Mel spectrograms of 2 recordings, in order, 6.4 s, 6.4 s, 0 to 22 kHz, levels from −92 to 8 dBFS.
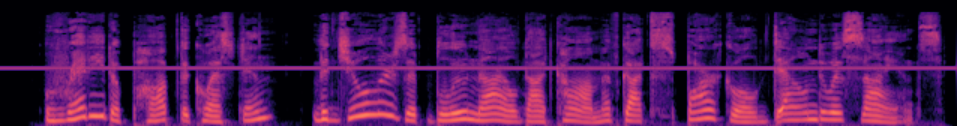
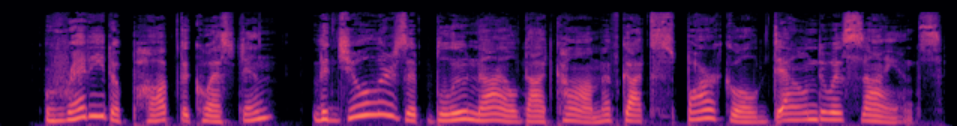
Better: second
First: high-pitched whine; noticeable; throughout; 2.5 kHz, 15 dB below the speech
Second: none

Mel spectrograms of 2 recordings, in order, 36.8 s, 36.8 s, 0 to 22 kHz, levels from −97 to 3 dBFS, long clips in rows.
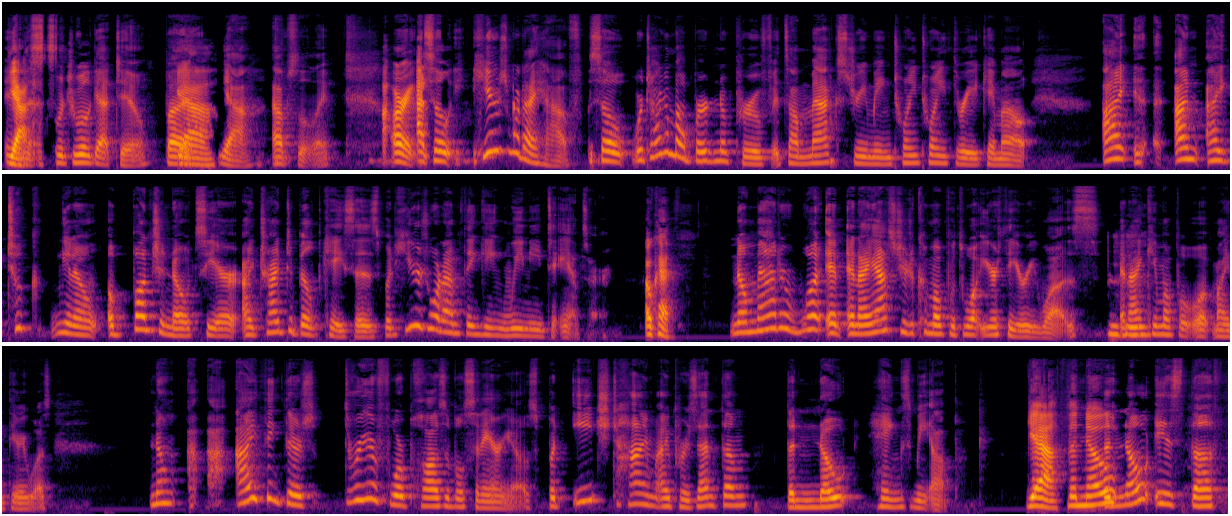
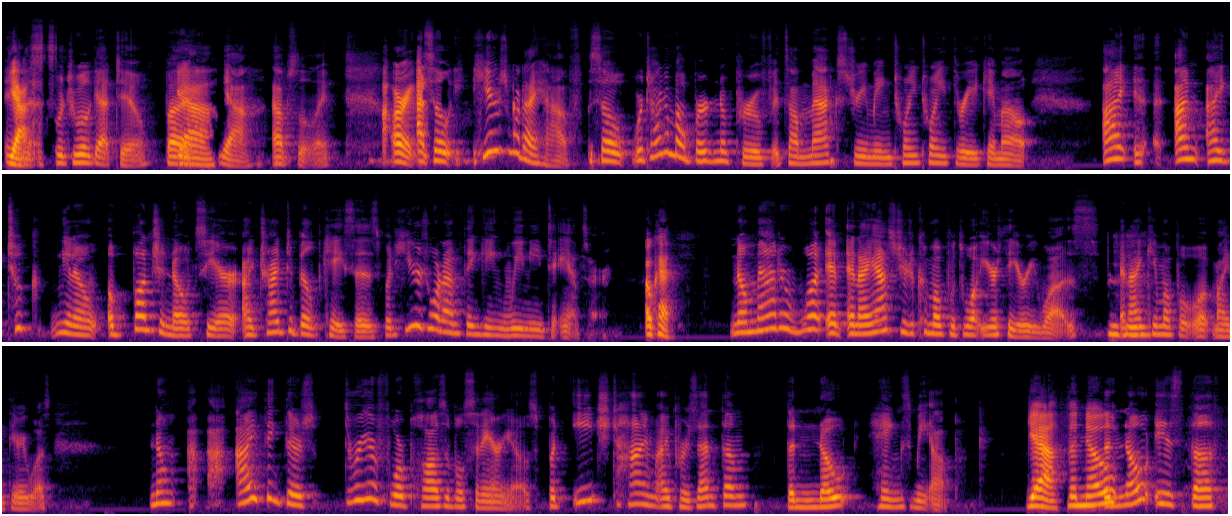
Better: first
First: none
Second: muffled; very slightly; fading above 3.5 kHz

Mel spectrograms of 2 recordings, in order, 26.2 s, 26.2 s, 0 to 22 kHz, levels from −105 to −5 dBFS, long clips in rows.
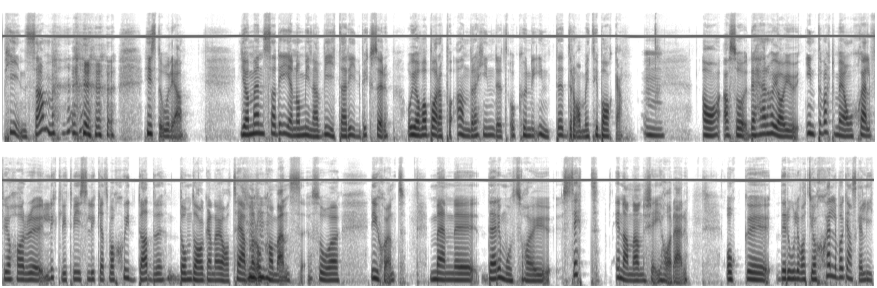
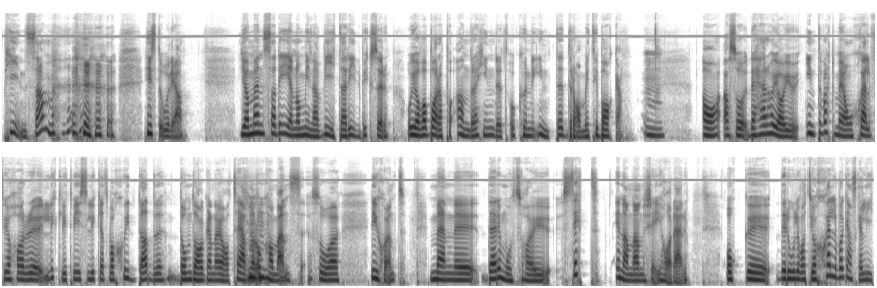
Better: second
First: high-pitched whine; loud; throughout; 8 kHz, 5 dB below the speech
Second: high-pitched whine; faint; throughout; 8 kHz, 25 dB below the speech

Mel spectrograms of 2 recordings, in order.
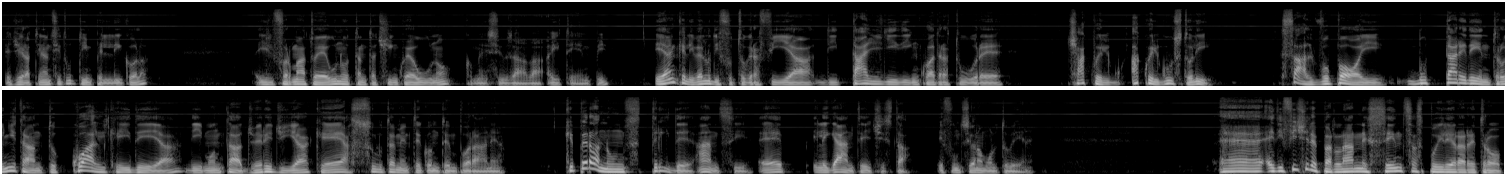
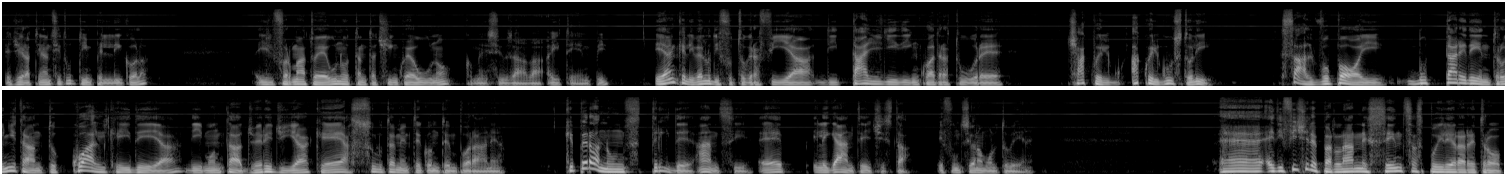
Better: neither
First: high-pitched whine; faint; throughout; 6.5 kHz, 25 dB below the speech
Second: high-pitched whine; faint; throughout; 6.5 kHz, 25 dB below the speech

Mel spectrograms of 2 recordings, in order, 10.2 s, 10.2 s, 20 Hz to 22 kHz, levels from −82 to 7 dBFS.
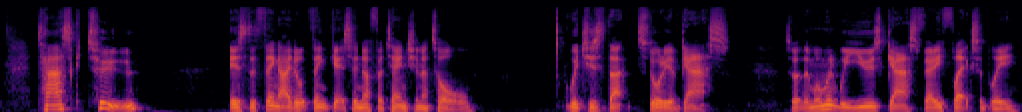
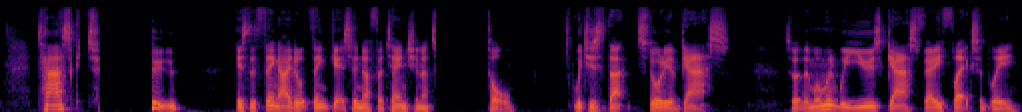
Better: first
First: none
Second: audio freezing; at 1 s for 0.5 s and at 4.5 s for 0.5 s

